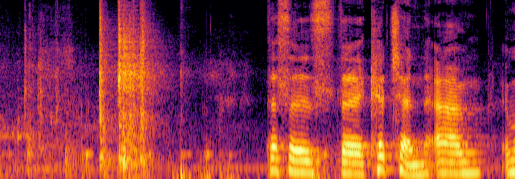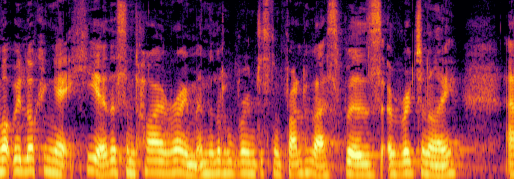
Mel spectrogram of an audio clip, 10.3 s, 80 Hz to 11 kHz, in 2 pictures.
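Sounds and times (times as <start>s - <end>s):
door being pushed shut into its frame: 1.0s - 1.6s
speech: 2.7s - 10.2s.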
